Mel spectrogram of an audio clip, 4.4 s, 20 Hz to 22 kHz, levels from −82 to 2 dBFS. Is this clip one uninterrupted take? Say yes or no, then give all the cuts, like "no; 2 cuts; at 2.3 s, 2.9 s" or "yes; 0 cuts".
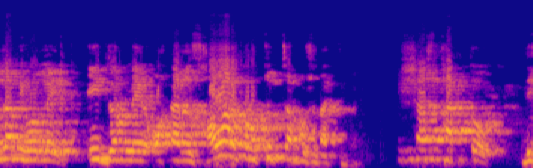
no; 1 cut; at 3.4 s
